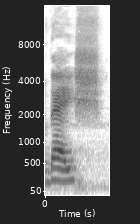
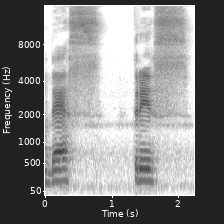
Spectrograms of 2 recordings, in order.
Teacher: eu vou ter a tendência de falar mais com S mais chiado · as pessoas de Minas Gerais já tem esse S mais sibilante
